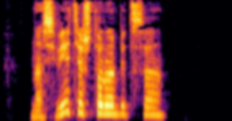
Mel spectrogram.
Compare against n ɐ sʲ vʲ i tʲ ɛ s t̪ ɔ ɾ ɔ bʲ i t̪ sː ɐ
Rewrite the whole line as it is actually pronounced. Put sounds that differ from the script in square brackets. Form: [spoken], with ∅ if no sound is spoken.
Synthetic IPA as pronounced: n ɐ sʲ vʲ [e] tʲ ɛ [ʂ] t̪ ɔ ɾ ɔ bʲ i t̪ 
